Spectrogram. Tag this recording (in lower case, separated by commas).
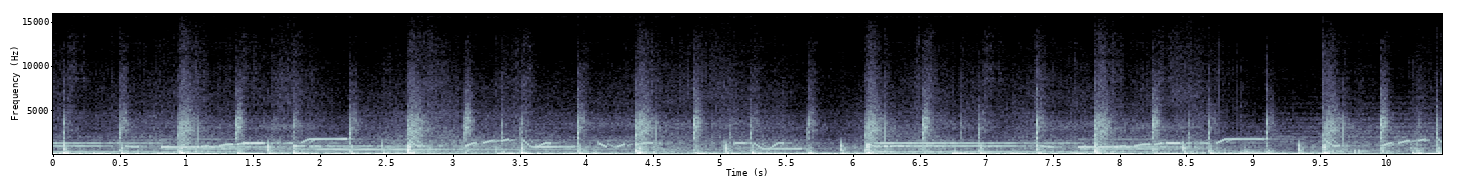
music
